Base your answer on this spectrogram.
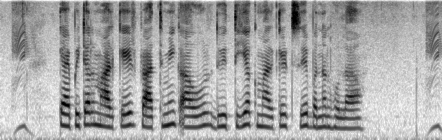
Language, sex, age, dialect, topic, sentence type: Bhojpuri, female, 31-35, Western, banking, statement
